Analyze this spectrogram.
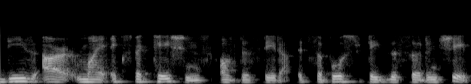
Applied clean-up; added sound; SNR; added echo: none; none; none; none.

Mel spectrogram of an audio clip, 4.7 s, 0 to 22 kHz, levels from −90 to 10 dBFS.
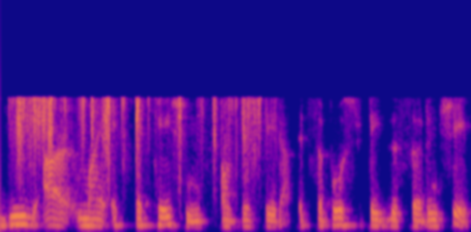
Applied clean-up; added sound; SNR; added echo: neural mask model RNNoise.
